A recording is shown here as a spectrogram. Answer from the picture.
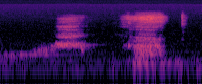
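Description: Two short breathy vocal sounds, a gasp and a hooting 'ooh', about half a second and one and a half seconds in.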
